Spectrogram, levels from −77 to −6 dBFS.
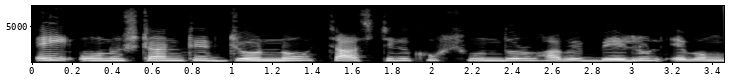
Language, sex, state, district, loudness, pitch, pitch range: Bengali, female, West Bengal, Purulia, -15 LUFS, 250 Hz, 230-260 Hz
